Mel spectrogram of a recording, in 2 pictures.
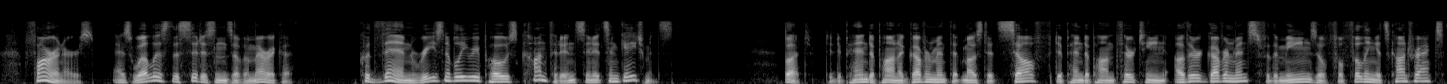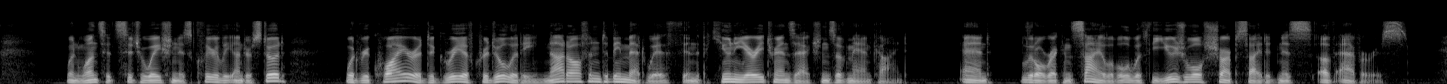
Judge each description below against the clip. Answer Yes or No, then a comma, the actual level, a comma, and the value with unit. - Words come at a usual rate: Yes, average, 150 wpm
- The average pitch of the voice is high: No, low, 100 Hz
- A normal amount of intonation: No, wide, 6.2 semitones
